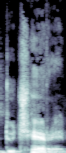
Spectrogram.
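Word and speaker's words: ducēre: Sorry, I said ducere because I was thinking of the infinitive. It's ducere because that's a long E, okay?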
